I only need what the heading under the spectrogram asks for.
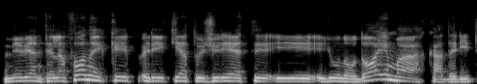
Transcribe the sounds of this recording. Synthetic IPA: nʲɛʋʲiɛnt̪ʲɛlʲɛfoːnɐɪkɐɪpɾʲɛɪkʲeːt̪uːʒʲuːɾʲeːt̪ʲɪiːjuːnɐʊd̪oːjɪmɑːkɑːd̪ɐɾʲiːt̪ʲ

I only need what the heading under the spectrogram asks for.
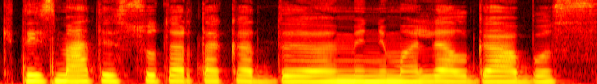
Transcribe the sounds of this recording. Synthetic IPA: kʲɪ̥t̪ɐɪsmʲæːt̪ɐɪssʊt̪ɐrt̪ɐkɐt̪mʲɪnʲɪmɐlʲɪɐlˠɡɐbʊs

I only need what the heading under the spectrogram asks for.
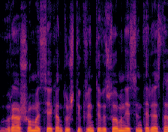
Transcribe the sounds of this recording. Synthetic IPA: ɾɑːʃoːmɐsʲiɛkʲɛnt̪ʊʃʲt̪ʲɪkɾʲɪnʲt̪ʲɪʋʲɪsuɔmʲɛnʲeːsɪnʲt̪ʲɛɾʲɛsɑ

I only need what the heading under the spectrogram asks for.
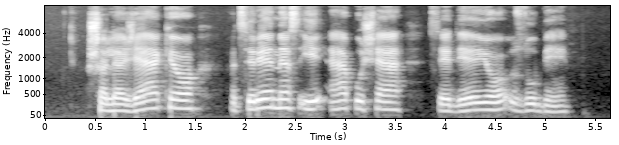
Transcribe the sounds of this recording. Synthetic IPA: ʃɐlʲɛʒʲæːkʲoː | ɐt̪ʲsʲɪɾʲeːmʲeːsiːʔæːpʊʃʲæː | sʲeːd̪ʲeːjoːzʊbʲeː

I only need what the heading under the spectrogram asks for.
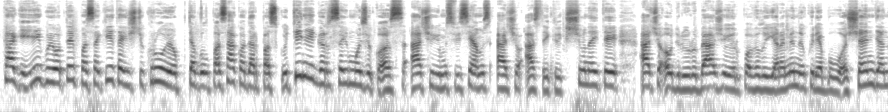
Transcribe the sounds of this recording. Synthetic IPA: kɑːɡʲɪjɛɪɡʊjɛʊt̪ɐɪppɐsɐkʲiːt̪ɐɪɪʃʲt̪ʲɪkɾuːjʊt̪ʲɛɡʊlˠpɐsɑːkoːd̪ɐrpɐskʊt̪ʲɪnʲɛɪɡɐrsɐɪmʊzʲɪkoːsɑːt͡ʃʲʊjʊmsʋʲɪsʲiɛmsɑːt͡ʃʲʊʔɑːst̪ɐɪkɾʲɪkʃʲt͡ʃʲuːnɐɪt̪ʲɛɪ | ɑːt͡ʃʲʊʔɐʊd̪ʲɾʲʊuːɾʊbʲæːʒʲʊːɪrpoːʋʲɪlˠʊjɛɾɐmʲɪnʊɪkʊɾʲiɛbʊʋoːʃʲɛnʲd̪ʲiɛn

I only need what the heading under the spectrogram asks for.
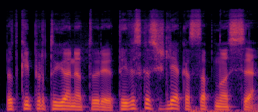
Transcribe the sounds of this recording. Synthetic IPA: b̥ʲɛt̪kɐɪpɪɾt̪ʊjoːnʲɛt̪ʊɾʲɪt̪ɐɪʋʲɪskɐsɪʃʲlʲiɛkɐsɐpnuɔsʲɛ̰

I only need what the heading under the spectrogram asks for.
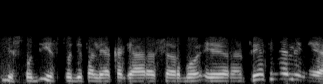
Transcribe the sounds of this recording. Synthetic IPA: iːspʊd̪ʲiːspʊd̪ʲɪpɐlʲiɛkɐɡʲæːɾɐsʲɛrbʊɪrpʲɾʲiɛkʲɪnʲeːlʲɪnʲɪjɛ

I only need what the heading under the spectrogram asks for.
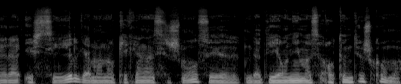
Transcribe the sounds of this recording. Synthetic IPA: iɾɐʔɪʃʲsʲɪɪlʲɡʲɛmɑːnoːkʲiɛkʋʲiɛnɐsɪʃmuːsʊɪɾbʲɛt̪jɛʊnʲɪmɐsɐ̰ʊt̪ʲɛnʲt̪ʲɪʃkʊmʊ

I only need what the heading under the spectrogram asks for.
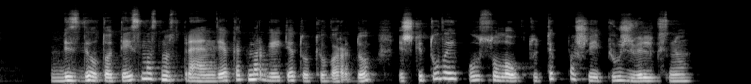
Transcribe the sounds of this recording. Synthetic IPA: ʋʲɪzʲd̪ʲeːlˠt̪oːt̪ʲɛɪsmɐsnʊsʲpʲɾʲæˑnʲd̪ʲeːkɐt̪mʲɛɾɡɐɪt̪ʲeːt̪oːkʲʊʋɐ̰ɾd̪ʊɪʃkʲɪt̪uːʋɐɪkuːsʊlˠɒʊkt̪uːt̪ʲɪk̚pɐʃɐɪpʲuːʒʲʋʲɪlʲˑksʲnʲuː

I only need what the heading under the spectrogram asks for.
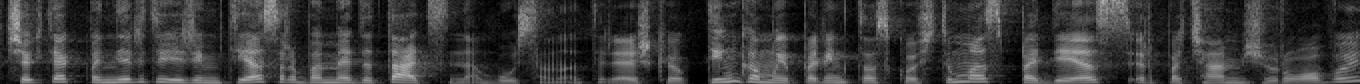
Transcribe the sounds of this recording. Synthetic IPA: ʃʲiɛkt̪ʲiɛk̚pɐnʲɪrʲkt̪ʲɪɾʲɪmʲt̪ʲiɛsɐrbɐmʲɛd̪ʲɪt̪ɑːt͡sʲɪnʲɛ̰buːsʲɛ̰nɐ̰t̪ɐɪɾʲɛ̰ɪʃʲkʲɛjkt̪ʲɪŋkɐmɐɪpɐɾʲɪŋk̚t̪ɐskoːsʲt̪ʲʊmɐspɐd̪ʲeːsɪɾpɐt͡ʃʲɛmʒʲuːɾoːʋʊj

